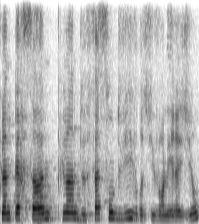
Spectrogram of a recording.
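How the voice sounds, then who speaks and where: On a very clean recording with a silent background, the speech moves at a very slow pace. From northern France (Nord-Pas-de-Calais). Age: 60s. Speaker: animal communication medium and author. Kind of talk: interview.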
